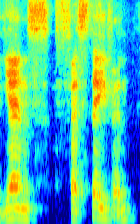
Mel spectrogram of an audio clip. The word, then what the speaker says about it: Jens Verstaven: Jens Verstaven watching from Belgium, and somebody will ask, why am I pronouncing it like that? Because that's how you pronounce it, mate. It is Dutch or Flemish if you want to be Belgian.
